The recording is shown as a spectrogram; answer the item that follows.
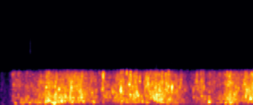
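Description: Bubbling underwater sound effect, a muffled, continuous burble of churning water that swells and dips slightly and runs steadily for about three seconds.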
